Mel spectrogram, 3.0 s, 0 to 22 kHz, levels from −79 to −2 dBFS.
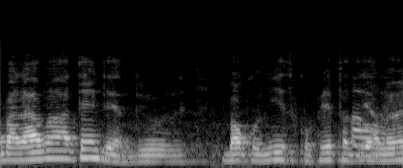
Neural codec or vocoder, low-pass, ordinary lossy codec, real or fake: codec, 16 kHz, 16 kbps, FreqCodec, smaller model; none; none; fake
